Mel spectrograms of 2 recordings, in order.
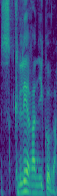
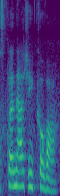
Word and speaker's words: Sklenaříková: Adriana, votre nom de jeune fille est en fait Skleranikova. Non, forcément c'est bien écrit. Et vous lisez mal, tout le monde lit mal. Ouais. Je sais pas. Ça se dit comment? Skleranikova. Non, Sklenaříková.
